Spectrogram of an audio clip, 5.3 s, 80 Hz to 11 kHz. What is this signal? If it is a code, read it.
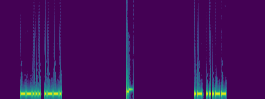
Morse code, heard as a keyed tone, about 39 wpm, 700 Hz. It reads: 7P A3
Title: Single-Letter Single-Number 40wpm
